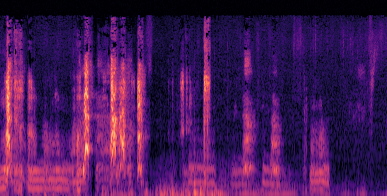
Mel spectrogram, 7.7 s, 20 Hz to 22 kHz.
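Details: Several Skye Terrier puppies on 5 June 2016 let out a tangle of tonal whines, rough growly yaps and sharp barks, loud and overlapping at first, then thinning to a few scattered yelps before falling quiet.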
